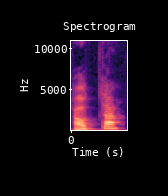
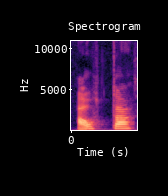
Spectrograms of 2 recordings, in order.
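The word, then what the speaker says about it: átta: Auta. Auta. Sounds like Otto. Auta. That's all right. I'm not saying I'd necessarily go yet automatically, but it sounds reasonable. Auta.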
